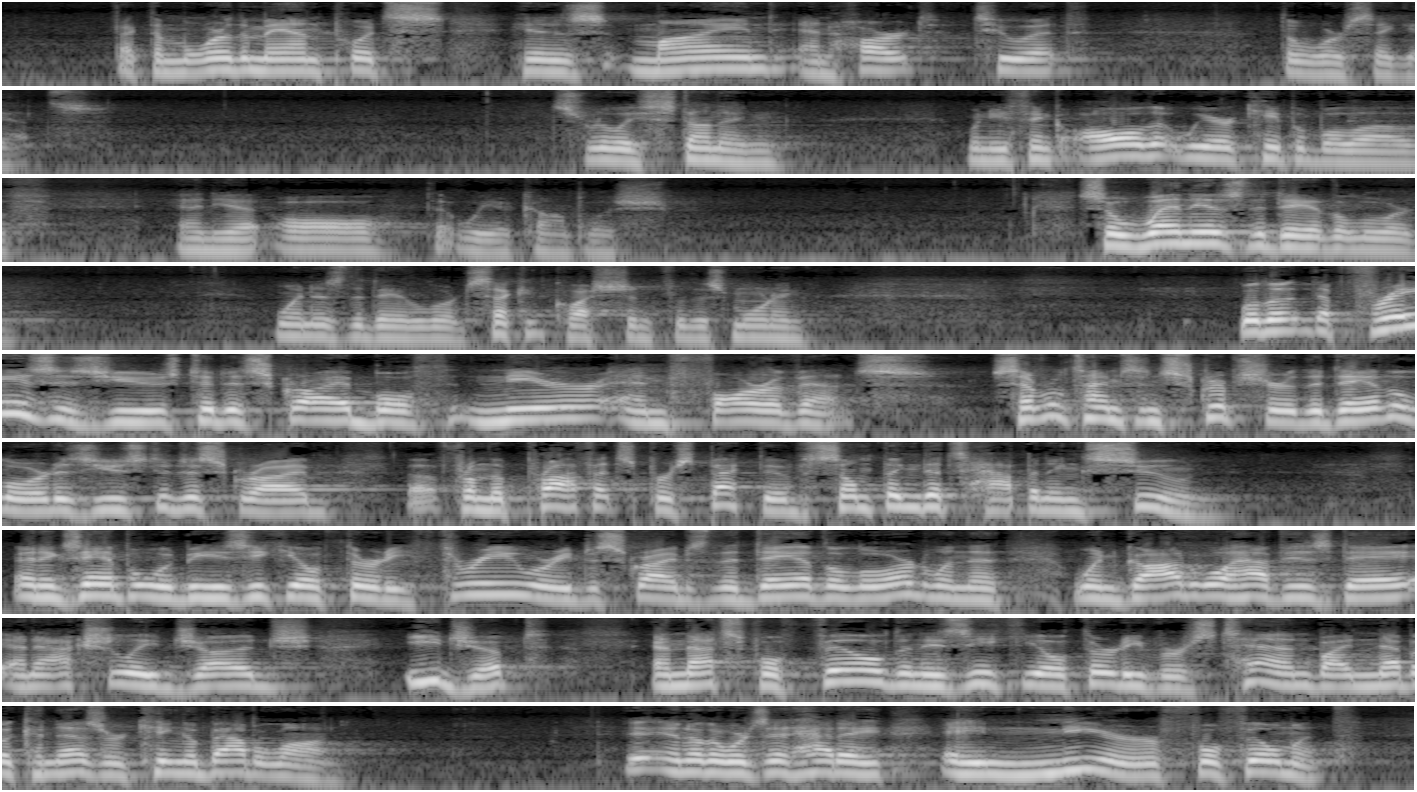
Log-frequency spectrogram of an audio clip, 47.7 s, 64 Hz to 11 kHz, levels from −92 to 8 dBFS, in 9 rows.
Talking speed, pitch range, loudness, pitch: 175 wpm, 140-185 Hz, -16 LUFS, 170 Hz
